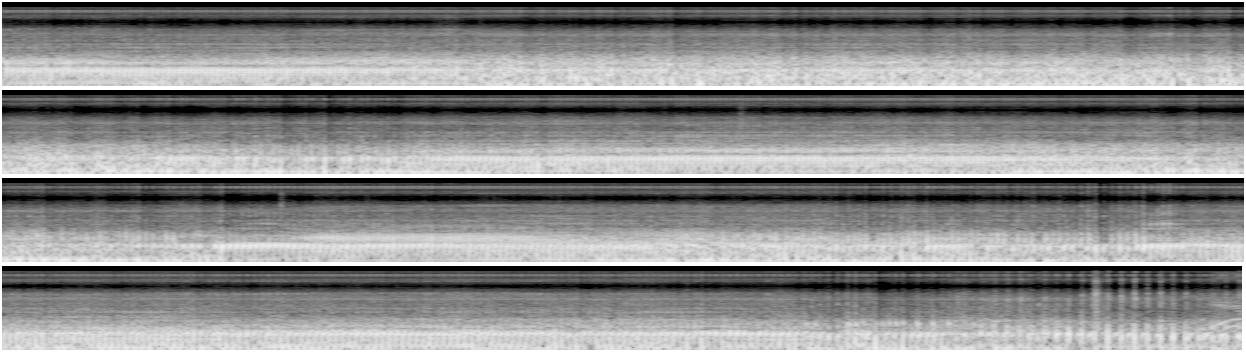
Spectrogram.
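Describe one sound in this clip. A dirt bike engine roars steadily up close, rising and falling in pitch as the rider shifts.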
